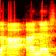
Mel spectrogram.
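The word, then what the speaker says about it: honest: जैसे ही इज अनेस्ट मैन, अनेस्ट में H silent है तो ये आपका रॉन्ग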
